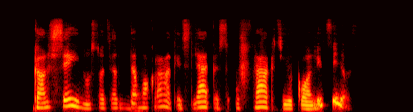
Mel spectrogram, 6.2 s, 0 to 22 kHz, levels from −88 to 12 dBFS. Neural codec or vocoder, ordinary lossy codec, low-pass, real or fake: codec, 44.1 kHz, 2.6 kbps, DAC; Opus, 64 kbps; 10.8 kHz; fake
